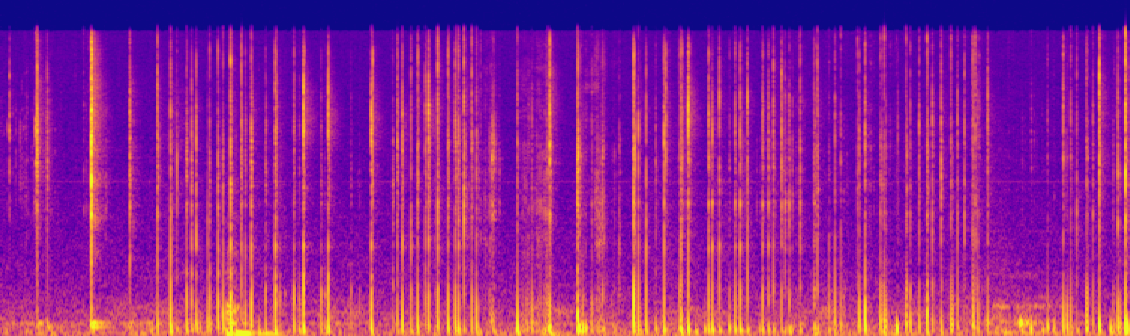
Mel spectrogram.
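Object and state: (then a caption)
Plastic magnetic building tiles. Colorful translucent plastic magnetic toy tiles, built into a small hollow cube, are handled and tapped with fingertips and nails, and clicked together. Dense, quiet, dry clicks and taps follow in rapid irregular succession, each dying almost instantly. Faint rustling and scratching sounds run between them.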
